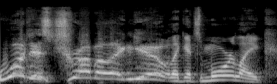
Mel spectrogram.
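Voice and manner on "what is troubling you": play-acted very high, projected, drawn-out mutant yell with pain. Show the other speaker how he delivers a line, imitating Wes Johnson yelling.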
